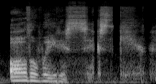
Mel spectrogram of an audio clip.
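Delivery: soft unvoiced whisper. Real, not acted. Owner whispers praise to her dog. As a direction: hush it to the dog.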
